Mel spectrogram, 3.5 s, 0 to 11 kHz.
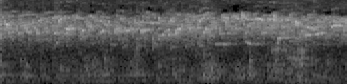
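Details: At Burgos 2014, the yellow frosted lipochrome canary that took individual runner-up pours out steady high-pitched warbling, rapid chirps blending into rolling trills with little variation in volume.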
